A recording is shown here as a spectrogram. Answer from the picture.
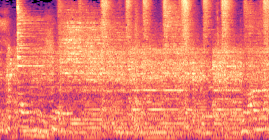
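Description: Live rock band playing an instrumental passage: electric guitars over a drum kit keeping a steady beat, with regular cymbal strokes.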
